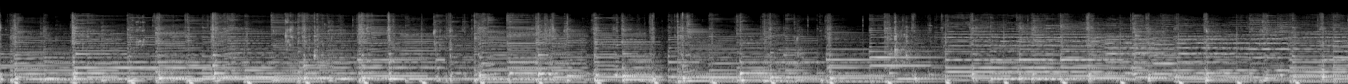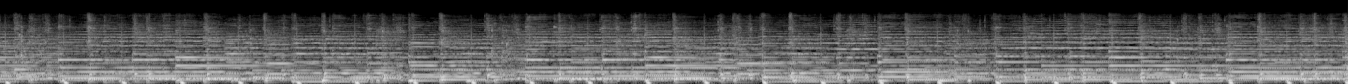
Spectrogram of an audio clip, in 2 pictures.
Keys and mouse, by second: 0.8 space, 1.0 click, 1.5-2.4 space, 1.7 click, 1.9 space, 3.2-7.1 drag, 9.0 space, 9.2-9.8 click, 9.5 space, 10.0-10.6 drag, 14.0 space, 14.2-14.8 click, 14.5 space, 15.0-17.1 click, 16.2 space, 16.4 click, 16.7 space, 17.2-19.4 drag, 18.7 space, 22.8 space, 23.0 click, 23.3-23.6 space, 23.6 click, 24.5 space, 24.6-25.3 click, 25.3 space, 25.4-26.9 drag.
